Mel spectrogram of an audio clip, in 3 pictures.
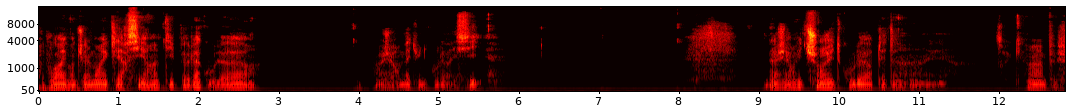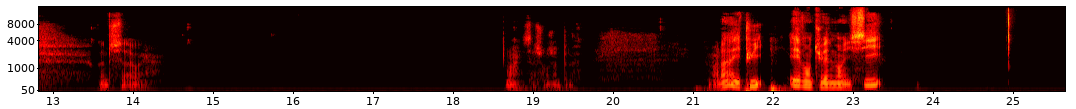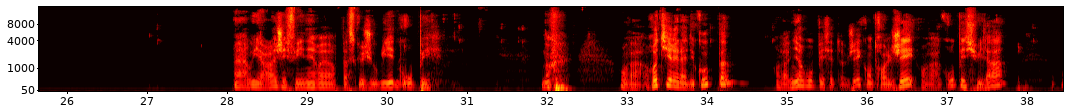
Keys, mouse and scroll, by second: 0.1 ctrl+shift+f, 1.5 click, 2.6-3.9 drag, 5.2 click, 5.4 click, 7.0 click, 9.1 click, 10.8 click, 14.6 click, 15.7 click, 19.3 F1, 19.5 click, 22.0 ctrl+shift+l, 27.0 click, 30.8 click, 31.4 click, 31.6 right click, 33.3 click, 34.0 click, 34.7 click, 36.3 ctrl+g, 36.8 click, 37.3 ctrl+g, 38.0 shift+click.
